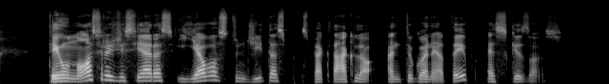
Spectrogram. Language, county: Lithuanian, Telšiai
